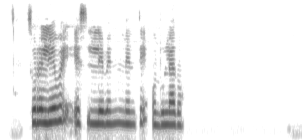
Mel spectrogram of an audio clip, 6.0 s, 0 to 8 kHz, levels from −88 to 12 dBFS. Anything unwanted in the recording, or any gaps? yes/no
no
